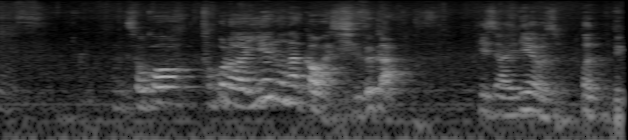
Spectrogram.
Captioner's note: speaking in foreign language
